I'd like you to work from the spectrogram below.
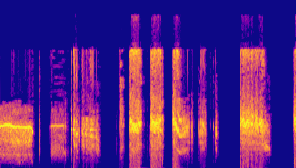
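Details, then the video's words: Edible-nest swiftlet lure call for drawing birds into a nest house: short harsh buzzy chirps and squeaky notes in uneven bursts separated by silences. "SUARA WALET RESPON"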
